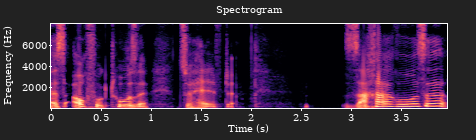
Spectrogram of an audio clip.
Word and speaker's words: Saccharose: Ich weiß genau nicht, das tut mir wirklich leid, aber ich weiß nicht, wie Saccharose ausgesprochen wird. Ich glaube so. – Das ist schon richtig. – Saccharose.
